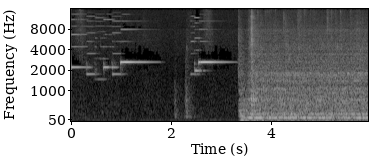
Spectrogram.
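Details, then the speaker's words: 10-year-old Samsung DV45H7000EW dryer after replacing the rollers, belt and pulley to cure a loud running noise; chimes, then a steady, even low hum with no thumping or squeal; runs normally. "wow beautiful sounds like a brand new dryer"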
